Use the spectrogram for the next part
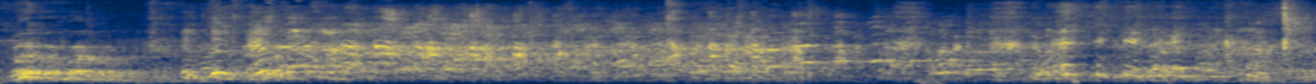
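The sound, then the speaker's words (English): A person imitates the noise their dog makes, a continuous rough, throaty grumbling sustained for several seconds, with faint chuckling mixed in. “I feel like that's a song, the sound your dog makes when it's like eating a body.”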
